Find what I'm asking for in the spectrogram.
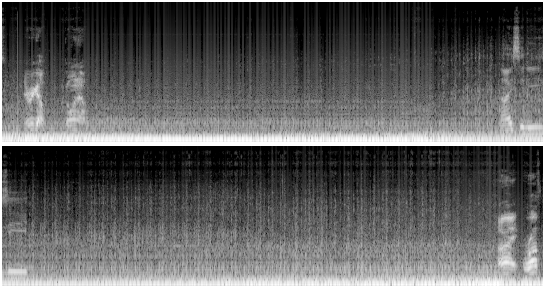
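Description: A Chevrolet Corvair's engine drones low and steady while the car rolls off the clutch with no throttle, a loud close rumble with a voice speaking briefly over it.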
